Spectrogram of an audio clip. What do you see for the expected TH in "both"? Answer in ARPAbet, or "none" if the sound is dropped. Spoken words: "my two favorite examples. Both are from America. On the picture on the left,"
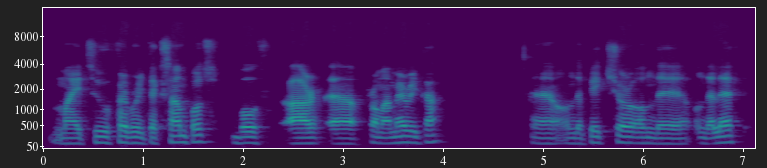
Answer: TH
